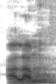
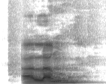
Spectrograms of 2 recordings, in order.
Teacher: Nah, cara membacanya itu dibaca jelas. Alam, mimnya jelas terbaca dan bibirnya tertutup karena mim itu makhraj hurufnya adalah syafatain ya, 2 bibir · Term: idhar safawi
